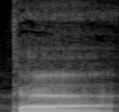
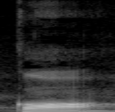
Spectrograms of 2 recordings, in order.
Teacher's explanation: Kaf huruf nipih, maka dibaca ka, tak baca ko. Ko tu tebal. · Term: mad nipih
